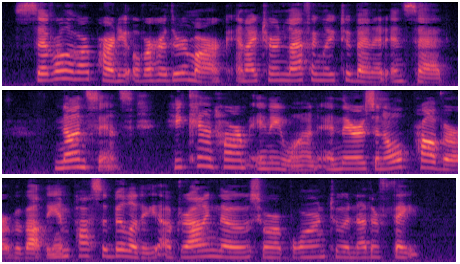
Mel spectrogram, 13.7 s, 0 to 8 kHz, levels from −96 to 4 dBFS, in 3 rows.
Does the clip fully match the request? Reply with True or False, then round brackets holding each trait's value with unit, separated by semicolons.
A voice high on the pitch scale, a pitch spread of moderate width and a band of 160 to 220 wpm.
True (210 Hz; 3.9 semitones; 170 wpm)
